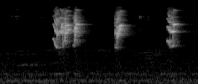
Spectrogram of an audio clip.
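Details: Bonded adult pair of lutino Fischer's lovebirds mating inside their house; a doubled harsh high squawk followed by two single shrill chirps about half a second apart, over quiet room tone.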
